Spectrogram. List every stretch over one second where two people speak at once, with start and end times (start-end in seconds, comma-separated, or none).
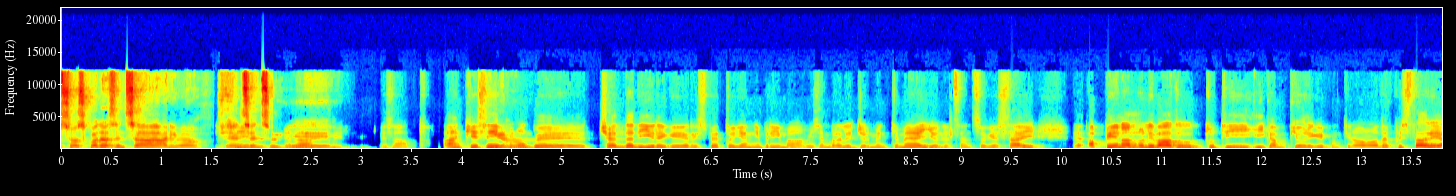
1.6-2.8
